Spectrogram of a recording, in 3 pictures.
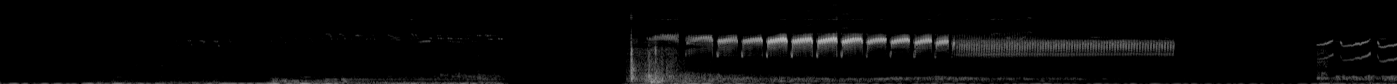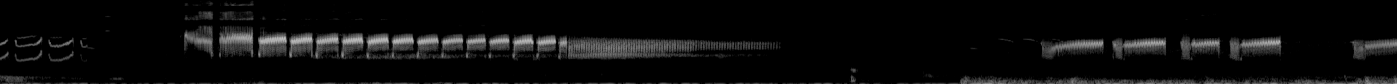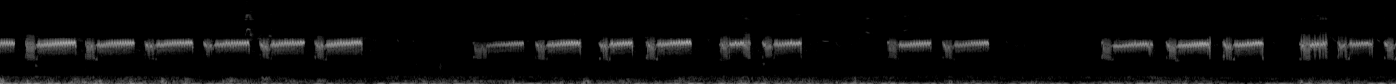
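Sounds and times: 
spoon-billed sandpiper Eurynorhynchus pygmaeus calling: 6.3s - 11.8s, 13.2s - 21.8s, 24.4s - 26.9s, 27.5s - 31.8s, 32.7s - 38.0s, 39.0s - 41.8s.

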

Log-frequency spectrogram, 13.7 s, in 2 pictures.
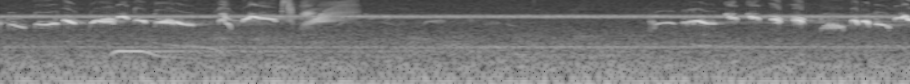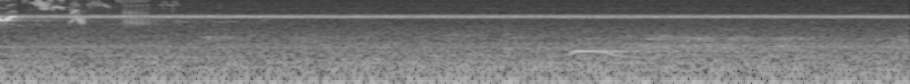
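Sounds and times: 
blackbird singing at night: 0.0s - 3.4s, 4.8s - 9.3s.

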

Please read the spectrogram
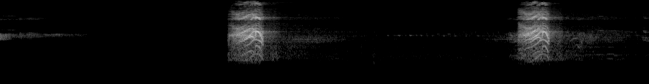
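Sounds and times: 
brambling Fringilla montifringilla calling: 2.3s - 3.3s, 5.1s - 6.1s.

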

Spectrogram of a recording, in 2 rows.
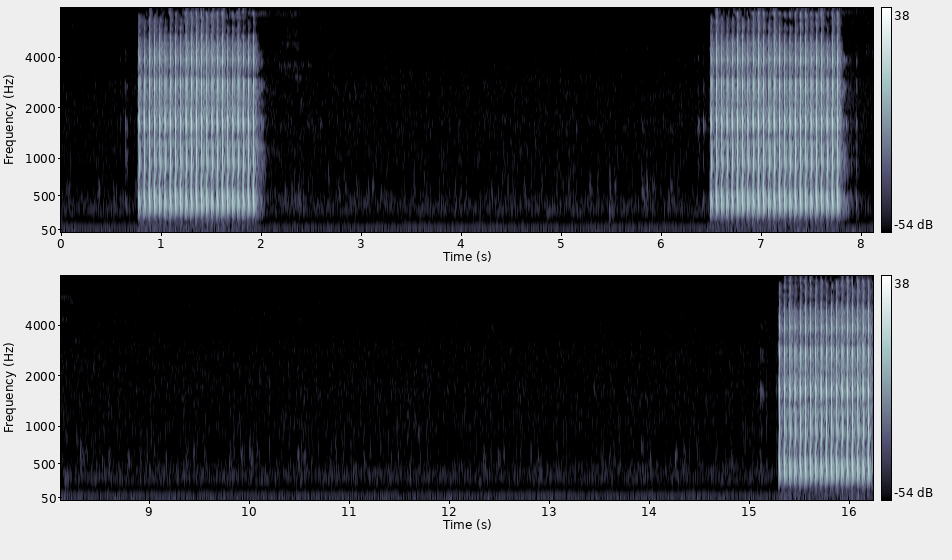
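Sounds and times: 
lesser spotted woodpecker Dendrocopos minor: 0.6s - 2.0s, 6.4s - 7.9s, 15.2s - 16.2s.

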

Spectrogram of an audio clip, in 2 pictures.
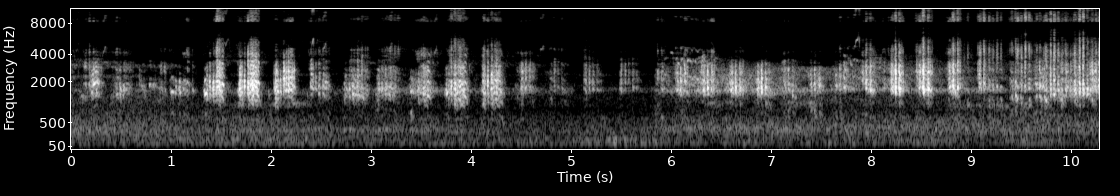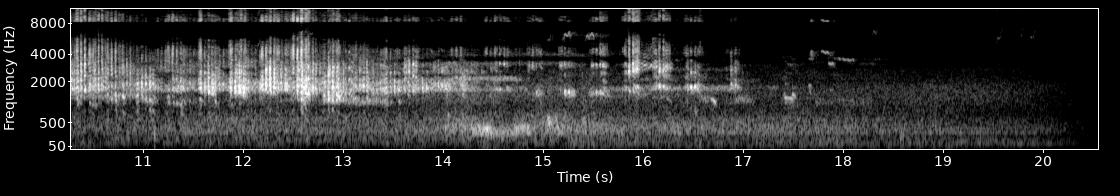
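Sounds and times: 
Morus bassanus northern gannet: 0.0s - 20.0s.

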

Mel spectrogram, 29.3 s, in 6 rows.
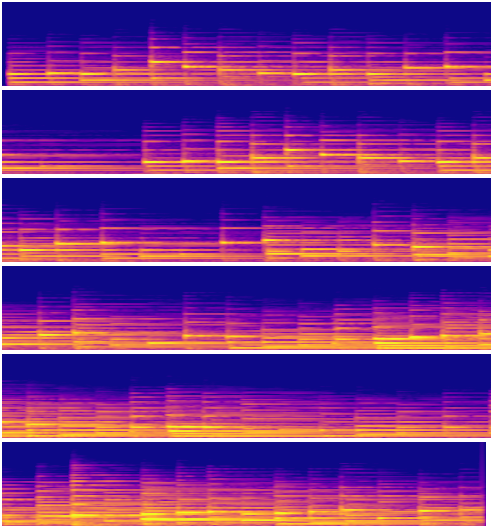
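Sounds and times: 
solo piano: 0.0s - 29.2s.

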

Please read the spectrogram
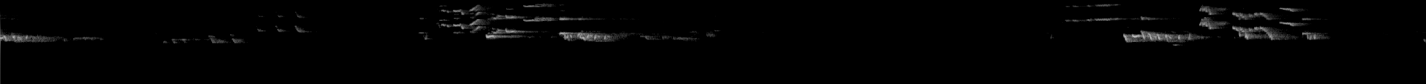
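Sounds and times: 
European robin Erithacus rubecula singing: 0.0s - 3.3s, 4.2s - 7.3s, 10.5s - 13.4s.

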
